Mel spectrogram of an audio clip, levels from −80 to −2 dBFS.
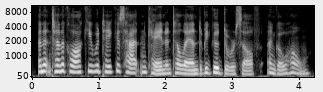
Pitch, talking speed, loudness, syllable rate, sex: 215 Hz, 310 wpm, -18 LUFS, 6.3 syllables/s, female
